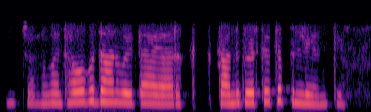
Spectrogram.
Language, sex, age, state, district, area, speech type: Kashmiri, female, 45-60, Jammu and Kashmir, Bandipora, rural, conversation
